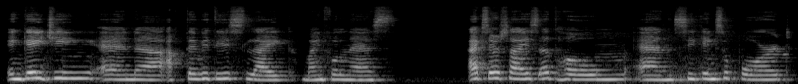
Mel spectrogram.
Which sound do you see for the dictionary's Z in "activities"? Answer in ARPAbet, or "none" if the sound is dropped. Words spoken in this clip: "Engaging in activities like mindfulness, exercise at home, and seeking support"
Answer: S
